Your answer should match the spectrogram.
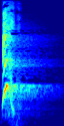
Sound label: nv surprise; smite; awilix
